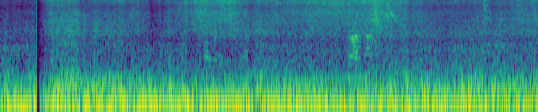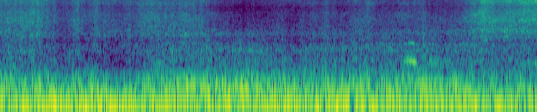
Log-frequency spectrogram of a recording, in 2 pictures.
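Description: Inside a moving car on a rain-wet road: a steady loud low rumble of engine and tyres with a hiss of spray and wind. It cuts out briefly about half a second in. Faint voices come through now and then.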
